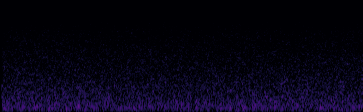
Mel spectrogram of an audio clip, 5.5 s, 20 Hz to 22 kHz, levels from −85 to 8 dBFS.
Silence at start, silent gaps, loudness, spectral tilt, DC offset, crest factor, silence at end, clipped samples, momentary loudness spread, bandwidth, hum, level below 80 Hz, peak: 0 s; none; -62 LUFS; -3 dB/octave; under 0.1%; 16 dB; 0 s; under 0.1%; 1 LU; 15.5 kHz; none; -82 dBFS; -48 dBFS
